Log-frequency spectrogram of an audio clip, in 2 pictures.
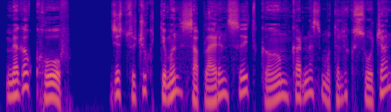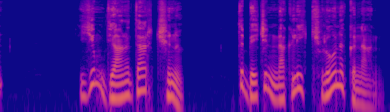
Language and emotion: Kashmiri, disgusted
